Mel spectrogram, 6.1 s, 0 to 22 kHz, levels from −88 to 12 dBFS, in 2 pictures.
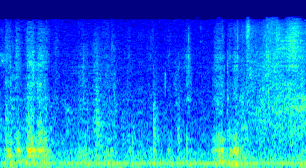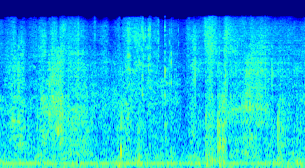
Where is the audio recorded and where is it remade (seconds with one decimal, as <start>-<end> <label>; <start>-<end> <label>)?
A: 0.0-3.6 recorded; 3.6-4.2 remade; 4.2-5.0 recorded; 5.0-6.1 remade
